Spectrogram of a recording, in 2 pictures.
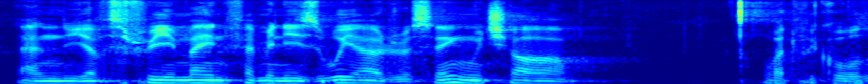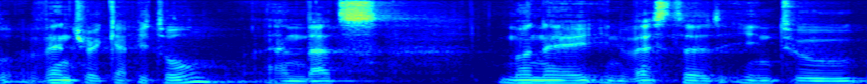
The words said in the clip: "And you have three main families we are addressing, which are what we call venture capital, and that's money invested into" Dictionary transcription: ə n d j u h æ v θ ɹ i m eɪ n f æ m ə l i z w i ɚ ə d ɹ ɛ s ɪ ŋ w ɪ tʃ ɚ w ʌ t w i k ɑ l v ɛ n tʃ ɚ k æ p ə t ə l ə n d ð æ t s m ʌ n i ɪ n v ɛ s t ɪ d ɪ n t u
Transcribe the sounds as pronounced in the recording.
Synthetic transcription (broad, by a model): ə n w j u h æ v θ ɹ i m eɪ n f æ m ə l i z w i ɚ ə d ɹ ɛ s ɪ ŋ w ɪ tʃ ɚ w ʌ t w i k ɑ l v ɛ n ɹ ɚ k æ p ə t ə l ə n ð æ t s m ʌ n i ɪ n v ɛ s t ɪ d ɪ n t u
